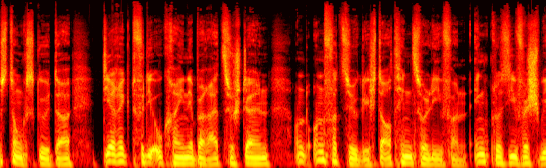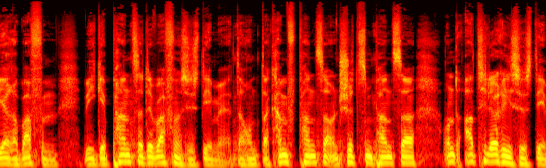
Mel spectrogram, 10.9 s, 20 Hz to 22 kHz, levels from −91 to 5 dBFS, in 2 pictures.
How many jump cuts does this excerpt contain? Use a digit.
0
